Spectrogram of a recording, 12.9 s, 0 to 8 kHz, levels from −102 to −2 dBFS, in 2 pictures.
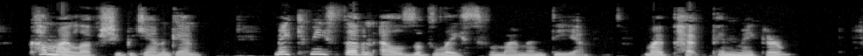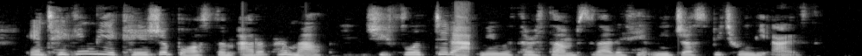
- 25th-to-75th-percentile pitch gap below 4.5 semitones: No, average, 4.9 semitones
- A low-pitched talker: No, high, 210 Hz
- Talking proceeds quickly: Yes, fast, 210 wpm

